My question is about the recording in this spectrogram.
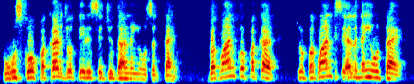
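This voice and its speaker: A woman spiritual teacher giving a devotional discourse, speaking slowly and deliberately and repeating her key phrases. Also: fairly high pitch, gravelly. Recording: dull lo-fi with faint background hum.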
